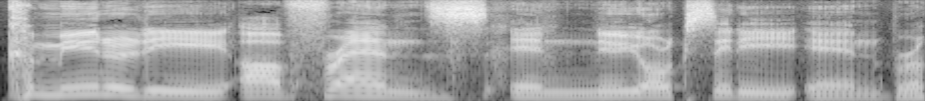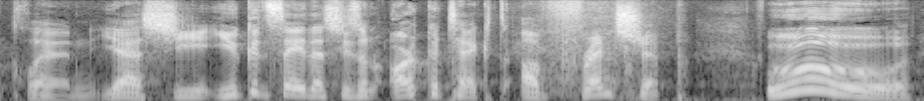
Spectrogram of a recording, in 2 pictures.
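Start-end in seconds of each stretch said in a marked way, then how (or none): 0.0-5.1 announcer voice. Acted. Grand guest introduction.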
